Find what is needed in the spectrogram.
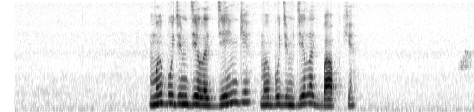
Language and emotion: Russian, neutral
